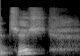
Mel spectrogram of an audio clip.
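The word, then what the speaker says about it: Czyż: today on Calgary's podcast joining me is Magdalena chish who is a certified health coach and a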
